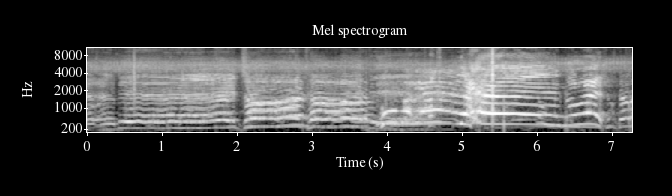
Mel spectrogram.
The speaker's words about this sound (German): Auf einer Lichtung am Stadtrand der Hauptstadt Thimphu. Lauter Jubel ist zu hören. Es ist Sonntag und viele Bhutaner treffen sich zum Kurdu, neben Bogenschießen, der Nationalsport des Landes.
